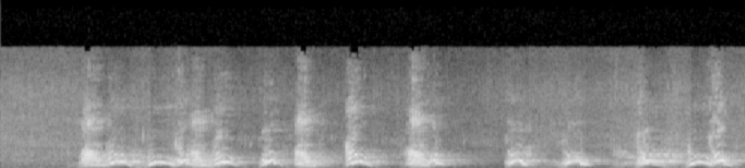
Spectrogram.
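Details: Energetic fetch game with dogs Athena, Brando, Rocko and Charlie on a spring day; a near-continuous run of loud, rapid barks with one short pause midway.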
